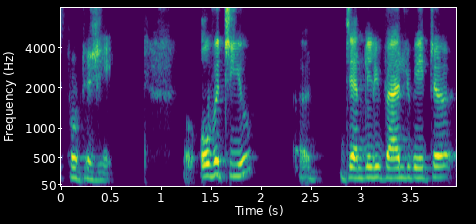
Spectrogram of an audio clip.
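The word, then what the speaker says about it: protégé: And the pronunciation variation, the correction would be protege. It is not protege or protege as several people pronounce. It is protege.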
